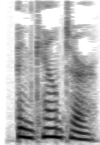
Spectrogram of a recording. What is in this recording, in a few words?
"Encounter", English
